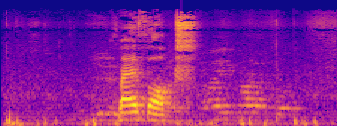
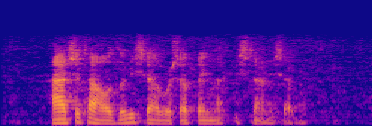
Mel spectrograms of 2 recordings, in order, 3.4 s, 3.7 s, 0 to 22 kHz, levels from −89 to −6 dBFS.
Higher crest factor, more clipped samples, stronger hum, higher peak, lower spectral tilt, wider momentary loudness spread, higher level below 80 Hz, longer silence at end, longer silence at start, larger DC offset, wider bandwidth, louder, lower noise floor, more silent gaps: second, 18 dB vs 24 dB; neither; neither; first, 0 dBFS vs -8 dBFS; second, -2 dB/octave vs -5 dB/octave; first, 22 LU vs 16 LU; first, -40 dBFS vs -74 dBFS; second, 0 s vs 0.65 s; second, 0.05 s vs 0.5 s; neither; first, 16.5 kHz vs 7.4 kHz; first, -13 LUFS vs -30 LUFS; second, -41 dBFS vs -63 dBFS; neither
